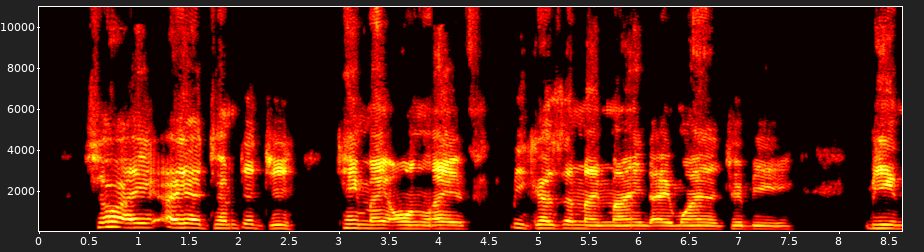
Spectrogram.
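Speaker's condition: Speech impediment from birth; oxygen loss at birth

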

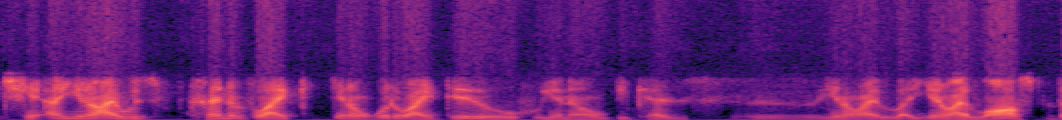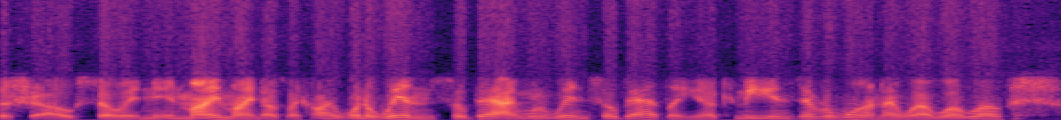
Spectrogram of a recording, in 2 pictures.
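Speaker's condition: Stutter; acquired stutter after traumatic brain injury and concussion from freak softball injury, motor skills also affected; stuttered speech; repeated sounds, repeated words

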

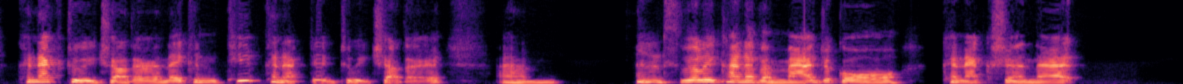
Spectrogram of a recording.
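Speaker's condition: Hearing loss with cochlear implant

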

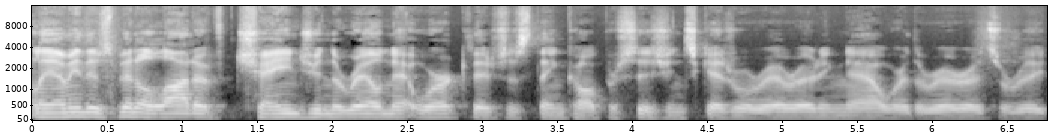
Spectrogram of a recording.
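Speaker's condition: No condition

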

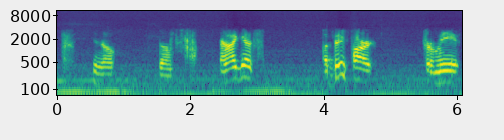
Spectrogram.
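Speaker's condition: Cerebellar ataxia; leg neuropathy pain

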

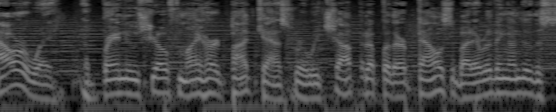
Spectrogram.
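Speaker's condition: No condition

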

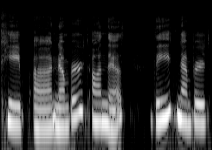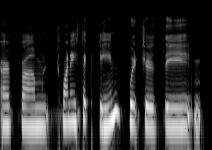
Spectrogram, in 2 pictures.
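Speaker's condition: Profound hearing loss; did not talk until age four

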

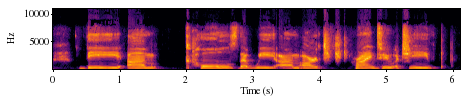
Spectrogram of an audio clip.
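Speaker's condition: Stutter; stutter since before public speaking, lifelong fear of talking to people; pronounced stutter, at times takes a couple of seconds to say words; prolonged sounds

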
